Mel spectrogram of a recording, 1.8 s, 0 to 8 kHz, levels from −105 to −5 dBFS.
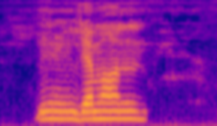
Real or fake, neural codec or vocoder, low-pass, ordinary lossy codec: fake; codec, 16 kHz, 2 kbps, FunCodec, trained on LibriTTS, 25 frames a second; none; none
